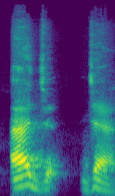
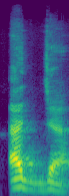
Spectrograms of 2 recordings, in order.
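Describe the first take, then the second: First: The doubled consonant is split apart with a bounce. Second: The doubled consonant is joined smoothly without bounce. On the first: The speaker calls it wrong. "Kalau dipisahkan itu ajja aslinya" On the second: The speaker calls it right. "karena dia ada tasydid maka ajja langsung"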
